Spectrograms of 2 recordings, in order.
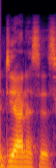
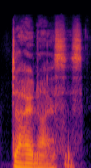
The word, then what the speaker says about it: Dionysus: So I say Dionysus because it feels more elegant to me, but I think the Brits say Dionysus.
